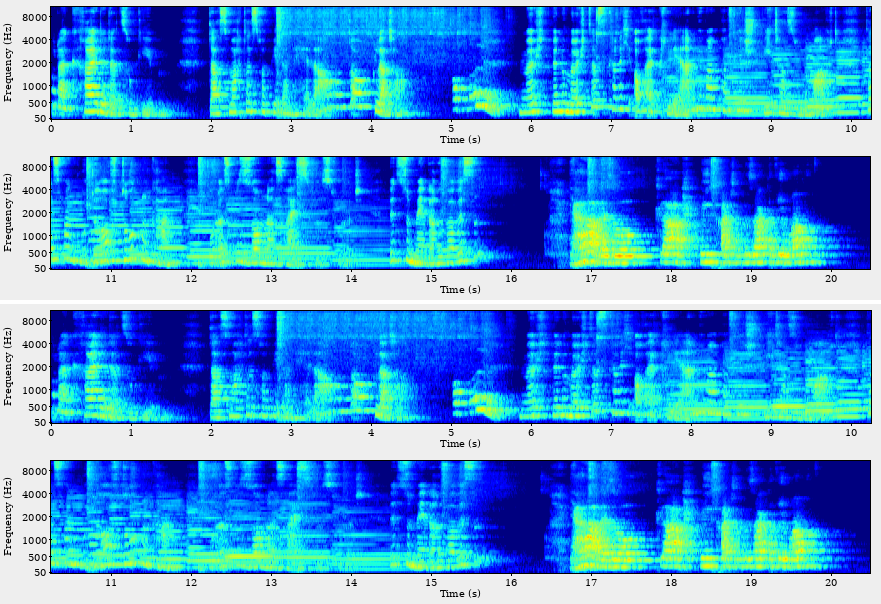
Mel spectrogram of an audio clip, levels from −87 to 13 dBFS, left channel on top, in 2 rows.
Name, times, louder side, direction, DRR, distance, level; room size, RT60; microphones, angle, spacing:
voice 1, 0.0-4.5 5.4-14.0 14.5-15.6, left 5 dB, 75° left, 5 dB, 0.5 m, -34 dB
sound 1, 2.8-5.8 6.4-6.5 6.8-7.5 8.5-9.4 10.4-10.5 10.7-11.8 12.1-12.6 13.3-14.2 15.1-16.0 16.9-17.5 18.5-18.6, left 3 dB, 30° left, 0.6 m, -43 dB
voice 2, 5.2-5.5 16.5-17.5 17.8-19.8, left 1 dB, 55° left, -6 dB, 1.1 m, -26 dB
sound 2, 7.6-14.8, right 2 dB, ahead, 0.8 m, -38 dB
3.4 x 2.3 x 2.9 m, 0.85 s
head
